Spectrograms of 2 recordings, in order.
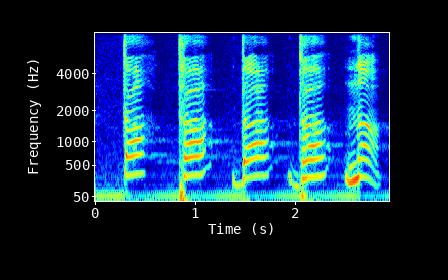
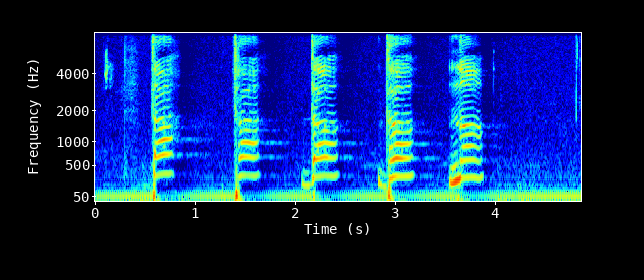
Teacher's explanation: आपकी जीभ कहां लग रही है दांतों को लग रही है और दांतों के पीछे हवा का प्रेशर है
